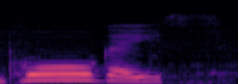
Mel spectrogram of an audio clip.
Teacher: এখানে ভৌ তে দীর্ঘ করেননি দীর্ঘ করতে হবে ভো গাইস ভো তে গইতে দুটোতেই দীর্ঘ হবে হ্যাঁ আমি সুর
